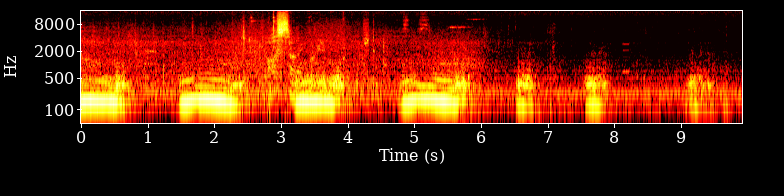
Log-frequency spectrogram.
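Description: A wild lion roars at night in the Sabi Sand bush, a series of deep, drawn-out grunting calls that grow shorter and fainter toward the end, with soft voices murmuring in the background.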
